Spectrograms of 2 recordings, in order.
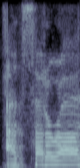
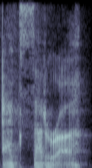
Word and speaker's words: et cetera: It's pronounced et cetera, not etc.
